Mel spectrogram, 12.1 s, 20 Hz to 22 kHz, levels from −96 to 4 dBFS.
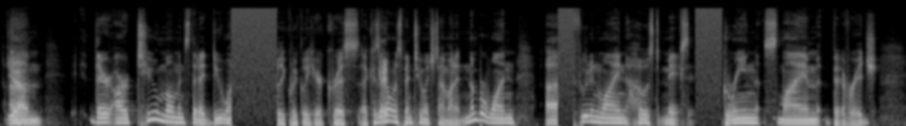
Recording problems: audio cutting out; filled with static; at 3 s for 0.5 s, at 7.5 s and at 9.5 s
choppy; very; from 9 to 11 s; 8% of the speech affected

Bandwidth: 16.5 kHz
